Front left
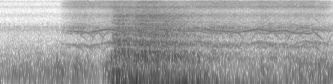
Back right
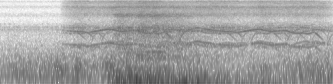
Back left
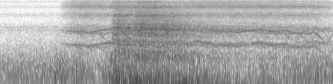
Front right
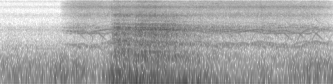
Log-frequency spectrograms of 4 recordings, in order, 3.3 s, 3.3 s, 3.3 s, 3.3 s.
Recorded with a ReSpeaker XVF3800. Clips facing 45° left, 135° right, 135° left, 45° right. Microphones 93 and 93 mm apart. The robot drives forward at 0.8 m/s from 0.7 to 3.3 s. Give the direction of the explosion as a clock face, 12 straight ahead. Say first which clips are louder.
Front left 8 dB, front right 1 dB; 11 o'clock.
